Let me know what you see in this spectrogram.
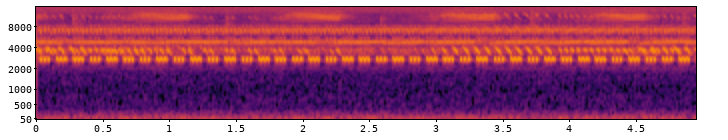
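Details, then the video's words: In a buckwheat field at Ora-dong, Jeju City, South Korea, grass insects produce an unbroken run of quick, high, even chirps, backed by sweeping shrill trills from further callers that swell and recede. "제주 메밀밭의 풀벌레 소리"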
